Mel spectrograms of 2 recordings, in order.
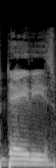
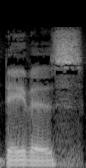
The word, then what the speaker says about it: Davies: So we say you know the Davies brothers in the states, but that's not really how it's pronounced. It's pronounced Davis.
